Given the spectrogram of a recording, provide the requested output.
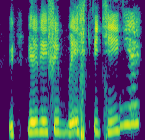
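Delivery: high, grating goofy impression; mocking character voice. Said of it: "And this is his voice".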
